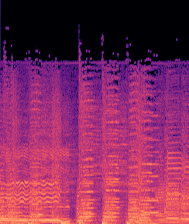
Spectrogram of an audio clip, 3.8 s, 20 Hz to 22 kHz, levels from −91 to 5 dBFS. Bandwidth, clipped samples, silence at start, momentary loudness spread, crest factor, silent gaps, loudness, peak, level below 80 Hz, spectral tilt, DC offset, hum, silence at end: 18.5 kHz; under 0.1%; 0 s; 3 LU; 10 dB; none; -12 LUFS; -2 dBFS; -26 dBFS; -3 dB/octave; under 0.1%; none; 0 s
